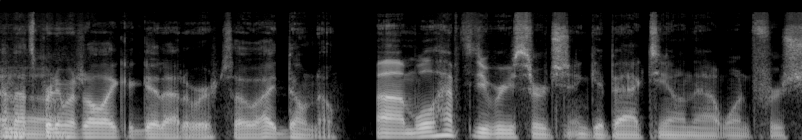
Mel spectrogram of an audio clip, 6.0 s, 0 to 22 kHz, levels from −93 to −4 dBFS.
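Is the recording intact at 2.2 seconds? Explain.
Yes, the speech at 2.2 seconds is intact, with no dropout, click, distortion or other fault at that moment.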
